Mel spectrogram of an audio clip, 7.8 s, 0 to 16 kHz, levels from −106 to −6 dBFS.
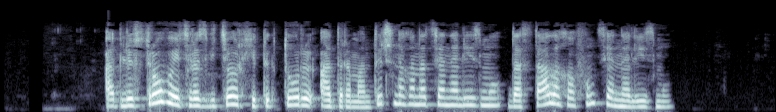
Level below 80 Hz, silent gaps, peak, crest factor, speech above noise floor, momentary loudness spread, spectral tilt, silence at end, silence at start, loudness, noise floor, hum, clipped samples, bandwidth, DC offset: -58 dBFS; none; 0 dBFS; 16 dB; 69 dB; 8 LU; -6 dB/octave; 1.05 s; 1.05 s; -16 LUFS; -84 dBFS; none; under 0.1%; 7.6 kHz; under 0.1%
